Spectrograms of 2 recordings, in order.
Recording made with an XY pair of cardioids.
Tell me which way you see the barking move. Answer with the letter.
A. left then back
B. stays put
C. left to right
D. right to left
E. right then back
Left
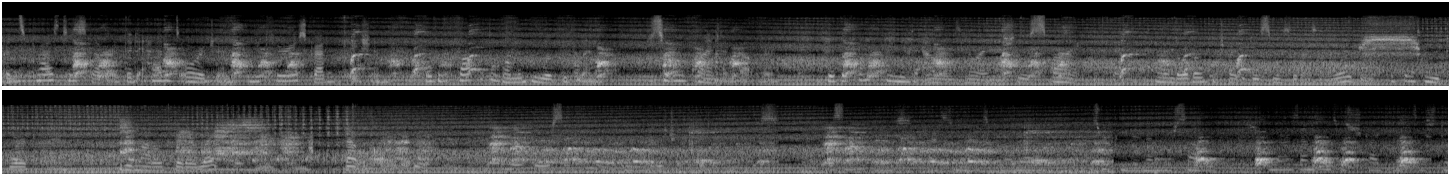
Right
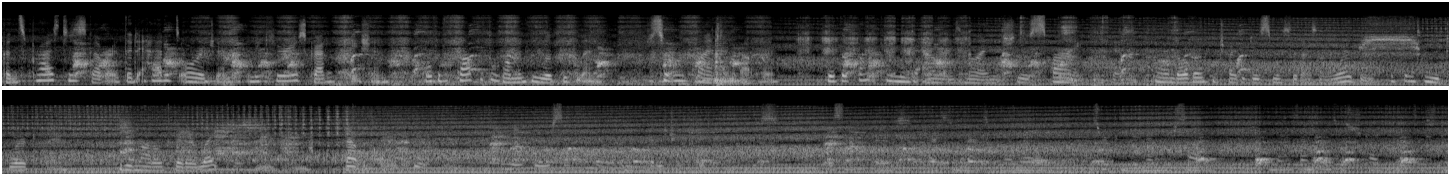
B.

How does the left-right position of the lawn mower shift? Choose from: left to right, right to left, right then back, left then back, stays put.
left to right.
